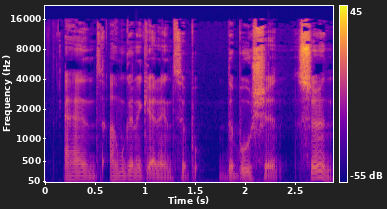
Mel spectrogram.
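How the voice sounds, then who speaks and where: Very deep and low, a man's voice carries vocal fry and lively intonation at a moderate pace. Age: 20s. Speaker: podcast host. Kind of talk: solo podcast monologue.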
